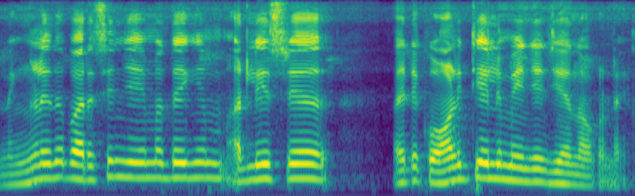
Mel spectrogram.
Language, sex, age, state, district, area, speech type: Malayalam, male, 30-45, Kerala, Kottayam, urban, spontaneous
